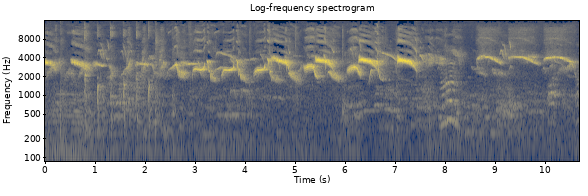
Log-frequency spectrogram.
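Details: Caged Chinese hwamei noted for good nodding, trilling song: loud, looping high whistles that swoop up and down in quick linked phrases, with short breaks, lasting about ten seconds.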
